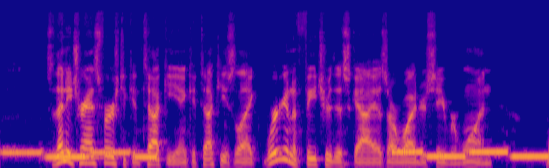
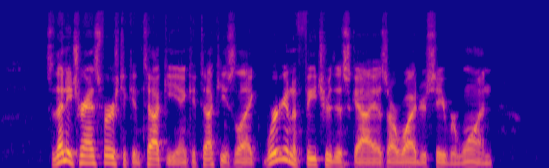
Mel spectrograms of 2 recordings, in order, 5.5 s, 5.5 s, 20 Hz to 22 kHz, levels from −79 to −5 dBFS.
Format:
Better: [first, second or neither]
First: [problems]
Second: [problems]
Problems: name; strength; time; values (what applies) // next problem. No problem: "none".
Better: second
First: siren; loud; until 1.5 s and from 4 s on; peak 4 dB above the speech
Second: none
